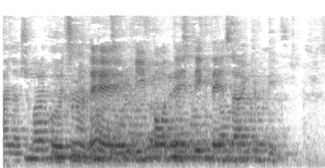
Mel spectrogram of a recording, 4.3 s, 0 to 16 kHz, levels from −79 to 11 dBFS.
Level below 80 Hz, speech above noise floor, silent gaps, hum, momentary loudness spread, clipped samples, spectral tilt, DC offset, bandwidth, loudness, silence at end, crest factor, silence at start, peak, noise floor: -50 dBFS; 29 dB; none; none; 11 LU; under 0.1%; -5 dB/octave; under 0.1%; 11.5 kHz; -16 LUFS; 0.5 s; 16 dB; 0.05 s; 0 dBFS; -45 dBFS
